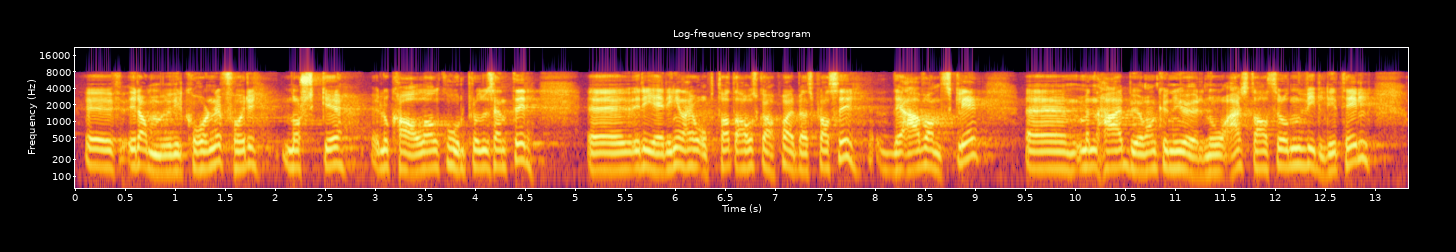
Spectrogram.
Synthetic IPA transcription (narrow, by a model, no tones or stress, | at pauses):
ɾɑmːəʋɪlkʰoːəɳəfɔɾnɔʂkəlʊkʰɑːləɑlkʊhʊlpʰɾʊd̪ʉsɛnt̪əɾ | ɾɛjeːɾɪŋənæɾjʊɔpt̪ʰɑt̪ːɑʋɔskɑːpəɑɾbæɪspʰlɑsəɾd̪ɛæɾʋɑnskəlɪ | mɛnhæːɾbøːɾmɑnkʰʉnːəjøːɾənuːəʔæɾʂt̪ɑːt̪sɾoːd̪ən̩ʋɪlːɪt̪ʰɪl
